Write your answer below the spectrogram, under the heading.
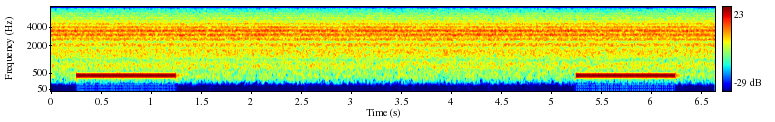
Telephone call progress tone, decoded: ringback tone

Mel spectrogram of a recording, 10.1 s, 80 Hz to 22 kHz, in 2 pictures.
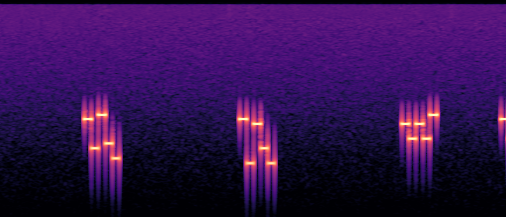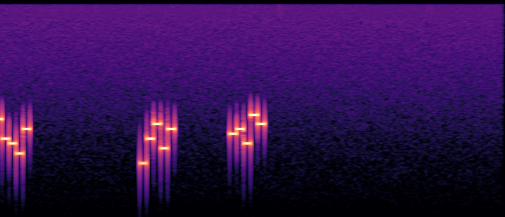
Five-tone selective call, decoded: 04452 01941 96966 06538 16948 78559

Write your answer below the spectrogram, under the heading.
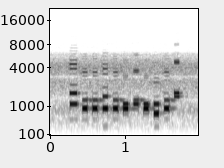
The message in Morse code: none

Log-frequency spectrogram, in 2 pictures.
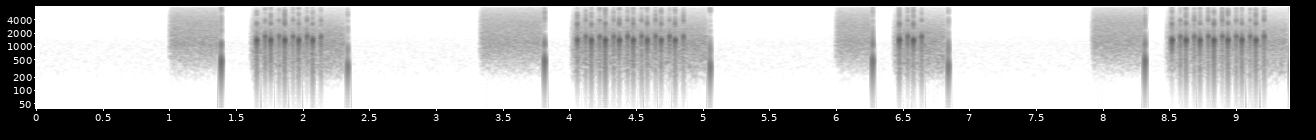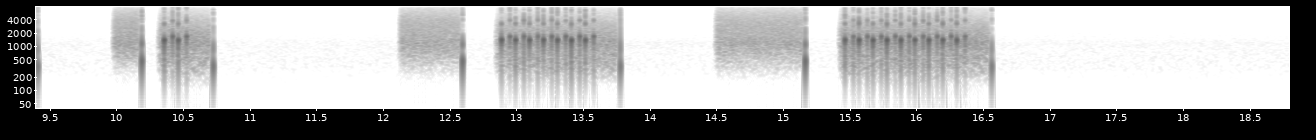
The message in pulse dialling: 5 8 2 7 2 7 9

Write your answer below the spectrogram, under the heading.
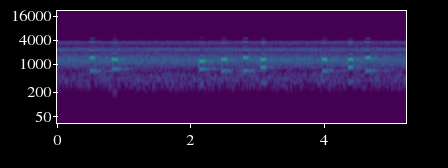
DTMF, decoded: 35 4238 283

